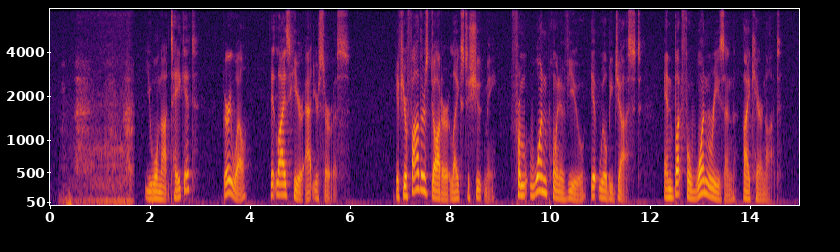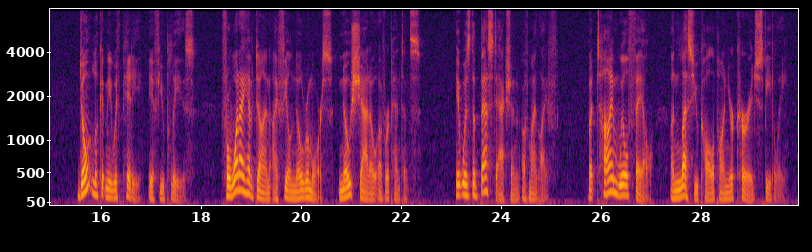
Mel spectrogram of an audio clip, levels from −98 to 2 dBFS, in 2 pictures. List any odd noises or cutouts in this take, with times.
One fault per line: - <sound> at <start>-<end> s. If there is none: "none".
- breath at 0.2-1.7 s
